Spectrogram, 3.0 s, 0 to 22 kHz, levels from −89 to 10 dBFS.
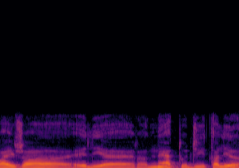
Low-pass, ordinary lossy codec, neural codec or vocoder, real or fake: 7.2 kHz; Opus, 32 kbps; none; real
